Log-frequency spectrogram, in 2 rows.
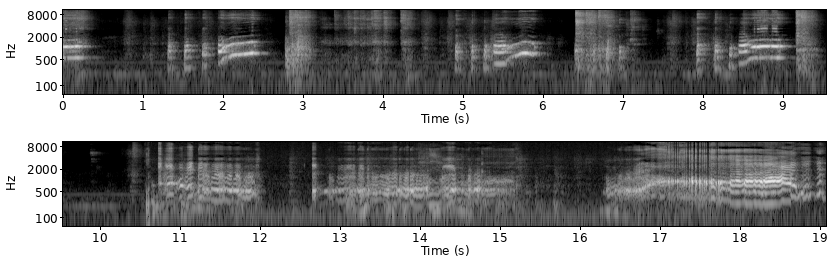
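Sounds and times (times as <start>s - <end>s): chicken clucking: 0.0s - 0.4s, 1.2s - 2.6s, 4.8s - 6.1s, 7.8s - 9.2s, 10.6s - 15.4s, 16.3s - 19.0s.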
